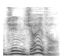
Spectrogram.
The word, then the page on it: gingival: British English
